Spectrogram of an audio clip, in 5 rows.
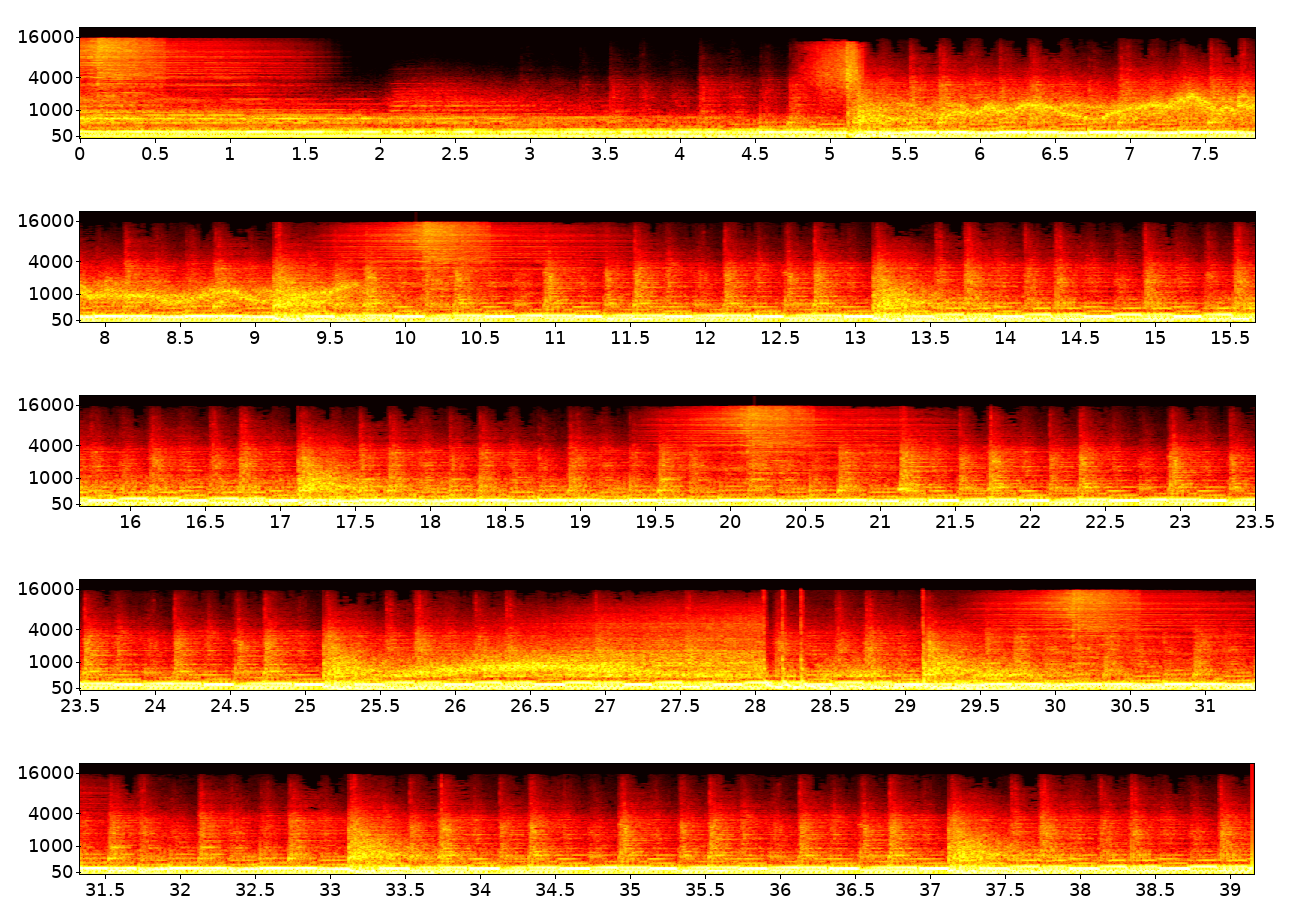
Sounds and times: Music: 0.0 - 39.1.

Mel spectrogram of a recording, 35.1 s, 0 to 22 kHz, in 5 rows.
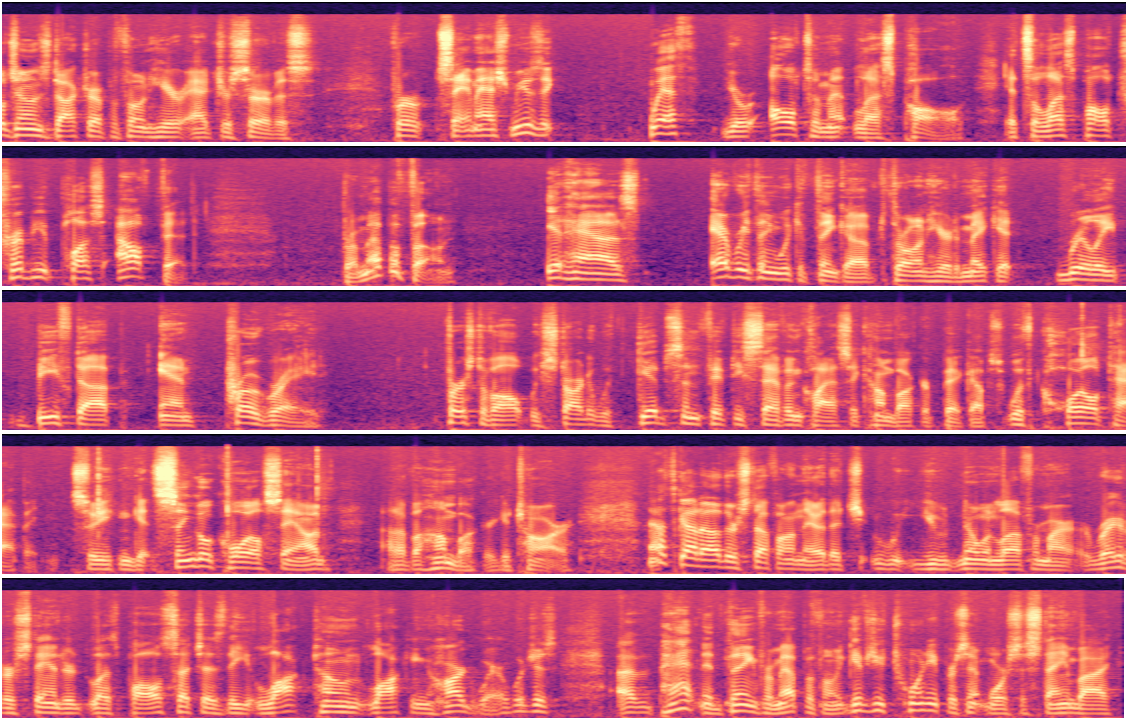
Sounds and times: Speech: 0.0 - 8.3, 9.2 - 16.2, 16.8 - 35.1.

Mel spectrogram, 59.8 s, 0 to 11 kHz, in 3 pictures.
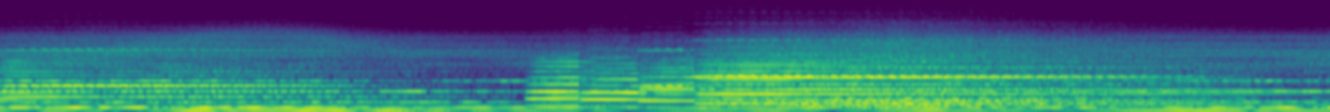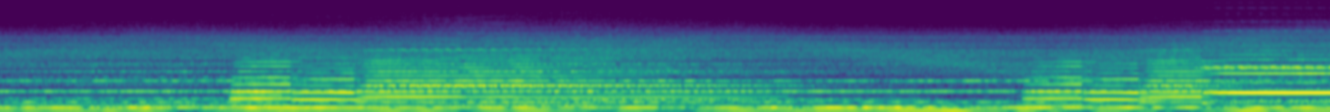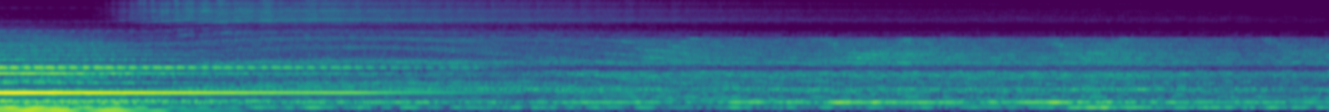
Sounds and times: New-age music: 0.0 - 54.8.

